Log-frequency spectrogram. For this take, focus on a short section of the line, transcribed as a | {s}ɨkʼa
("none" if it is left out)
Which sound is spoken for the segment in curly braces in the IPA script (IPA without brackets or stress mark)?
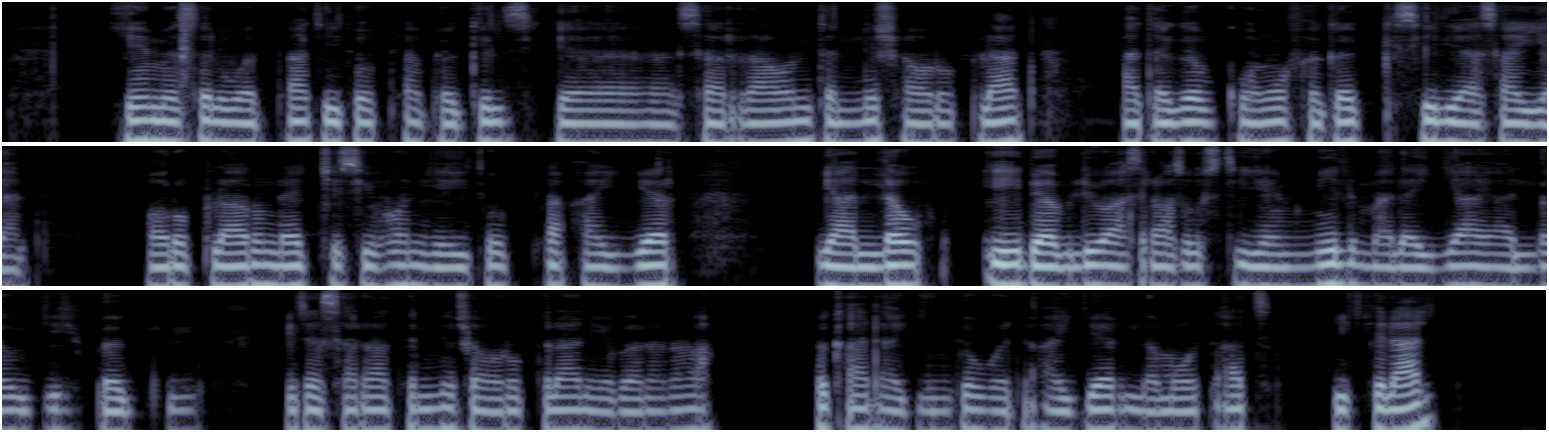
f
